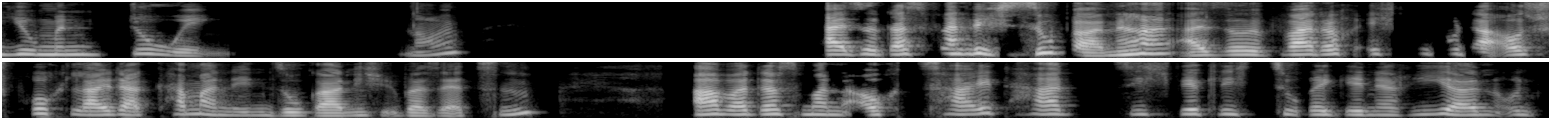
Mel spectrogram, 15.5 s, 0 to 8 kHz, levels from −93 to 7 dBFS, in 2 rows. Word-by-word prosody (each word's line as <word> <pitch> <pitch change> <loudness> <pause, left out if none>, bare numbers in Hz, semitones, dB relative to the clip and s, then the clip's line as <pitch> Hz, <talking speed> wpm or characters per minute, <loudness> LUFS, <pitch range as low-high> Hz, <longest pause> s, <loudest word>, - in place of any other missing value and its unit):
human 210 -1 -3
doing“, 170 - -8 0.8
ne? 235 - -11 1.8
Also, 215 +1 +6
das 220 +1 +2
fand 245 0 +4
ich 205 -5 +1
super, 255 - +3
ne? 250 +7 +5
Also, 180 +3 0 0.2
war 210 +2 +7
wirklich 230 +1 -3
'n 235 - -20
guter 200 -6 0
Ausspruch. 245 +5 -2
Leider 195 -1 +2
kann 220 0 -7
man 215 -6 -3
den 170 0 -12
so 165 +1 -3
gar 150 -1 +3
nicht 170 +2 -12
übersetzen. 165 - -7 0.7
Aber, 215 0 +5
dass 230 +1 -1
man 210 -2 -3
auch 195 +1 -2
Zeit 235 +5 -3
hat, 230 0 +1 0.2
sich 225 0 -15
wirklich 230 -2 -4
zu 220 - -10
regenerieren 195 0 -3
und 200 0 -15
215 Hz, 130 wpm, -22 LUFS, 195-230 Hz, 1.8 s, war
